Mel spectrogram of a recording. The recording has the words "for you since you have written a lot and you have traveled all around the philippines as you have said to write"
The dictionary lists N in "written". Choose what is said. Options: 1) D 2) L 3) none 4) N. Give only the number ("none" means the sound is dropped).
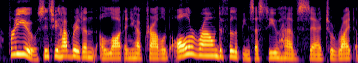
4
